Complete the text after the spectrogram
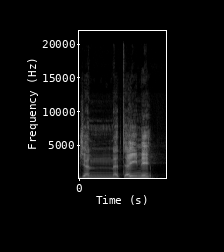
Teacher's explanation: نون مشدد دو حرکت غنه میدیم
